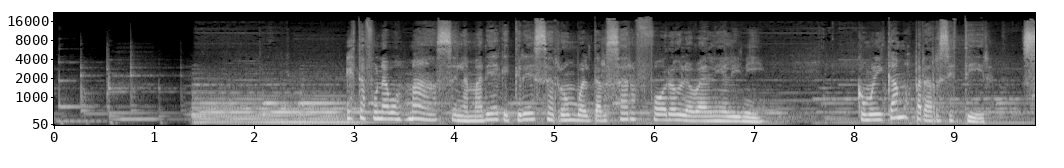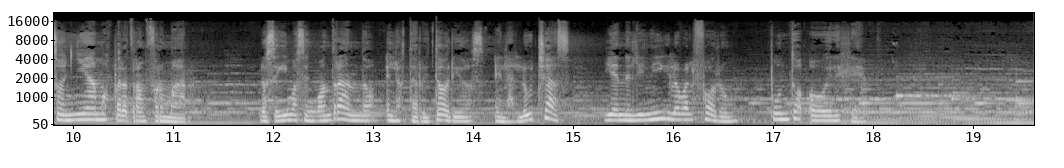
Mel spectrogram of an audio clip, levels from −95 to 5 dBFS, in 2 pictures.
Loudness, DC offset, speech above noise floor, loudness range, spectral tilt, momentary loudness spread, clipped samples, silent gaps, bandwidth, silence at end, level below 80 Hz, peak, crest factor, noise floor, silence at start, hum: -15 LUFS; under 0.1%; 21 dB; 3 LU; -5.5 dB/octave; 13 LU; under 0.1%; none; 17.5 kHz; 0 s; -44 dBFS; 0 dBFS; 16 dB; -35 dBFS; 0 s; none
